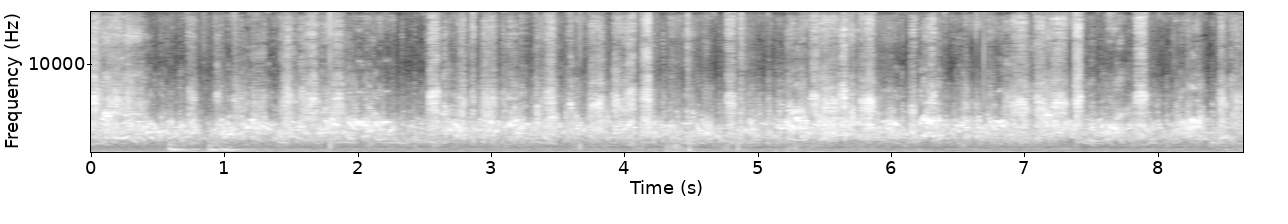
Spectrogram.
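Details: Aviary colony of budgerigars: constant high-pitched twittering and gritty warbled chatter from numerous birds, with scattered short clicks and squawks through the recording.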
